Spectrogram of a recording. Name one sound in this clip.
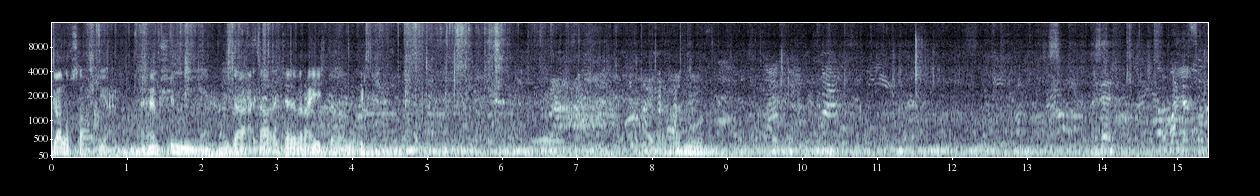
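A crowd of people chatter outdoors at a distance.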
